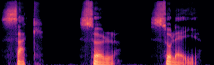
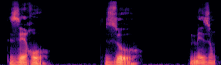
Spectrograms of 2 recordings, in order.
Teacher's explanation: Le S est généralement un son sourd comme dans sac, sol, soleil. Le z lui vibre un peu plus comme dans zéro zo eau maison.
